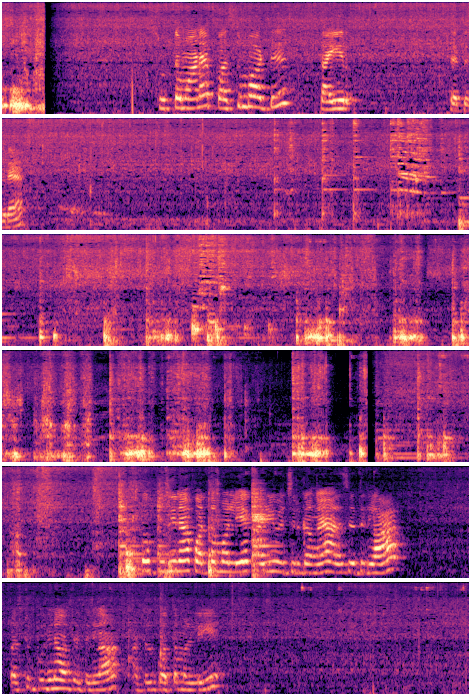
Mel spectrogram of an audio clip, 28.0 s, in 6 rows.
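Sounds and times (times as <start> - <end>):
metal spatula scraping a pot: 0.0 - 0.5, 7.4 - 21.5
masala sizzling in a metal pot: 0.0 - 28.0.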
